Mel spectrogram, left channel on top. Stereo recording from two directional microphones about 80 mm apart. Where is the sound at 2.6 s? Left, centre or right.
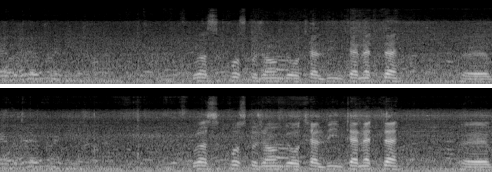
Right.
